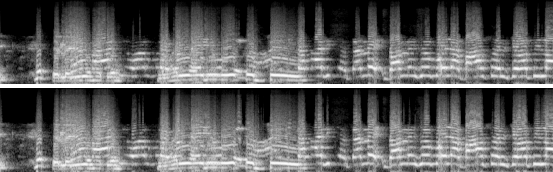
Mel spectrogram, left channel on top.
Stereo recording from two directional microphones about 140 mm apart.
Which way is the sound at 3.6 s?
40° right (ahead or behind).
